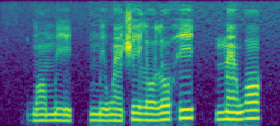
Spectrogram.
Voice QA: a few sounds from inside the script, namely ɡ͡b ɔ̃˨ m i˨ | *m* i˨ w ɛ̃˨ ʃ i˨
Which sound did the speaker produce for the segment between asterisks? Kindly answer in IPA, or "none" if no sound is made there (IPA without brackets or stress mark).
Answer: m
